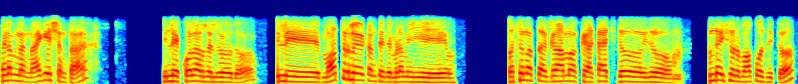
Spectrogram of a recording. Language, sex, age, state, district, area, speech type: Kannada, male, 30-45, Karnataka, Kolar, rural, conversation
